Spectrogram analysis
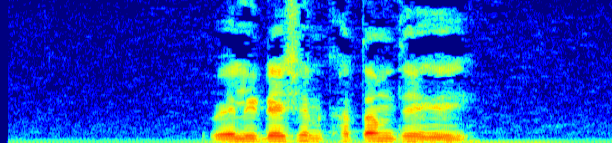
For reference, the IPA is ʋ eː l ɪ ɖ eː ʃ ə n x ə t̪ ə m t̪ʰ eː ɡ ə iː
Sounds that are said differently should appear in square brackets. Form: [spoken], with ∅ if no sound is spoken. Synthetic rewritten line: ʋ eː l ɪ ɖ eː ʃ ə n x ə t̪ ə m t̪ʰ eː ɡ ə iː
